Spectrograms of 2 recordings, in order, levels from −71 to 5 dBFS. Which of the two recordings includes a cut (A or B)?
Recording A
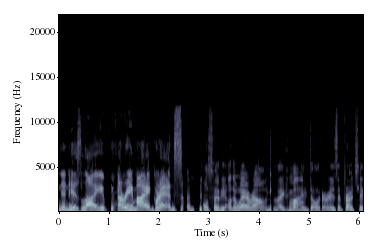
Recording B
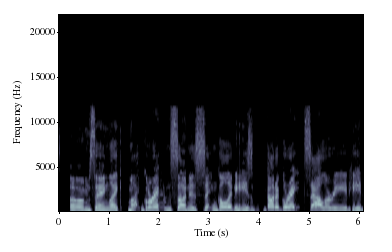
A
